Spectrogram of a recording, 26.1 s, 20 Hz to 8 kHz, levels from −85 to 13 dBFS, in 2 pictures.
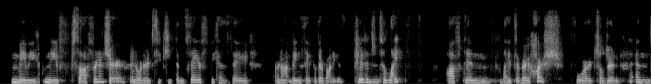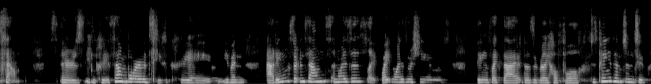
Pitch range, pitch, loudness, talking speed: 205-255 Hz, 225 Hz, -25 LUFS, 145 wpm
